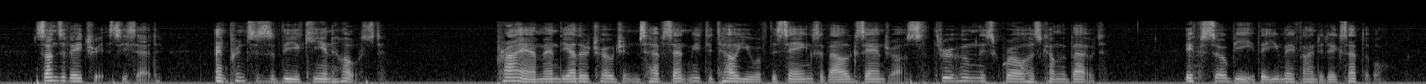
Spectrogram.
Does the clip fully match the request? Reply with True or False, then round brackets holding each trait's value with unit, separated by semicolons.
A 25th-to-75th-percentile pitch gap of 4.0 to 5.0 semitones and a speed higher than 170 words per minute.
False (3.0 semitones; 180 wpm)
